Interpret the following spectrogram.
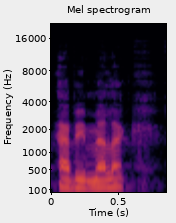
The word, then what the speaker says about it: Abimelech: didn't and it's about abimelech you remember abimelech or Abby melek depending on how you want to pronounce it or you could put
